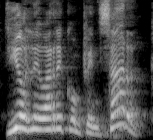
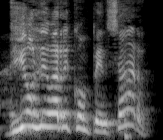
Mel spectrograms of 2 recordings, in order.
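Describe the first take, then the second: First: Said in the usual way. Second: "va" lifted higher than the rest, the whole line pitched up; "Dios le va a recompensar" rising to a higher, fervent pitch; emphatic repeat. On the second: Shown as a demonstration. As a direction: repeat it, pushing harder on "va".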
